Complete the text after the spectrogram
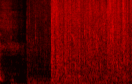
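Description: A wall breaks apart with a loud crash.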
